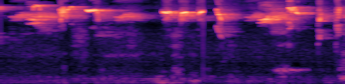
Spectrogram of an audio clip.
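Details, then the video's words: Javan pied starling song in gacor full isian style, short phrases of piercing, high whistles and scratchy chirps broken by brief pauses. "SUARA KONIN GACOR FULL ISIAN"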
